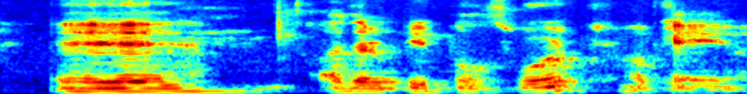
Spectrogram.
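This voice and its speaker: A man's fairly low voice in a Portuguese accent, with fairly even intonation. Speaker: author and translator. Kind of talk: podcast interview. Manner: halting, with many repetitions and fillers.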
